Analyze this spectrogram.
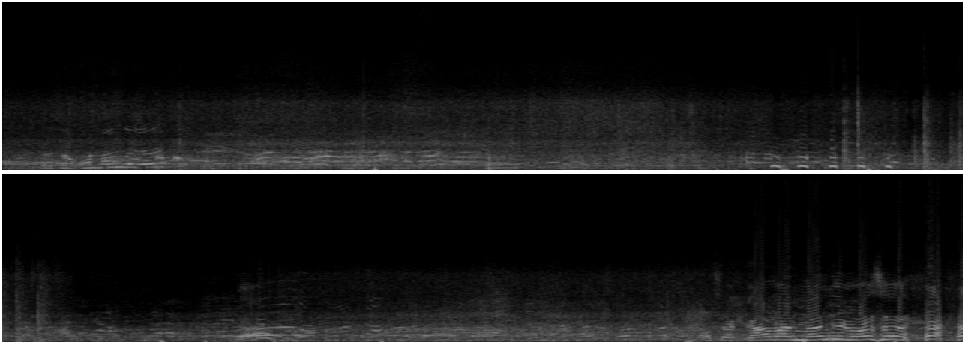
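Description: A crowd shouts and screams with excitement.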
